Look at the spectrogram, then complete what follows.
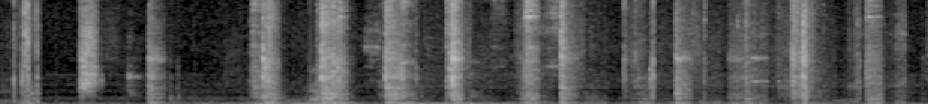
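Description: Hydraulic cab tilt hand pump being worked by its lever, giving a run of sharp, uneven clicks and ticks, about three a second, as the freshly filled system is pumped through.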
